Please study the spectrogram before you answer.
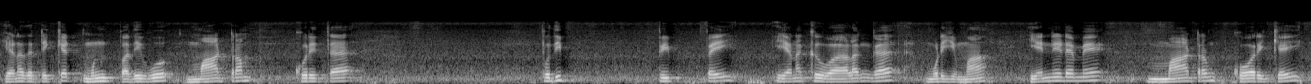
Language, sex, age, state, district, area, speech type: Tamil, male, 60+, Tamil Nadu, Tiruchirappalli, rural, read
